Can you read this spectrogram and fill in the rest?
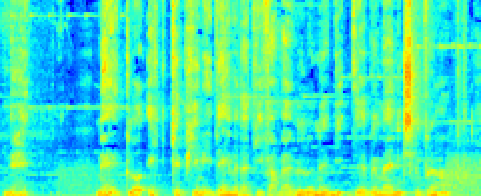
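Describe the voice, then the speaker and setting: A man's voice: medium pitch, big pitch swings, a little fast, reverberant, music in the background, close to an everyday voice. Actor as a nervous, stammering Flemish man. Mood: panicky. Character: frightened, stammering man pleading ignorance. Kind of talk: drama acting.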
